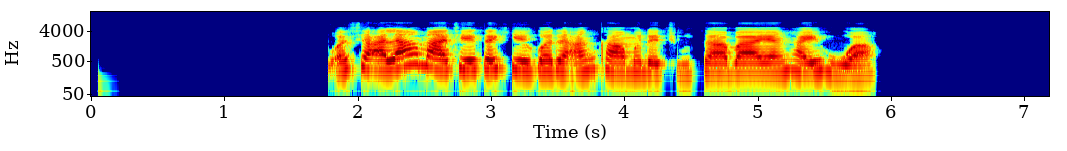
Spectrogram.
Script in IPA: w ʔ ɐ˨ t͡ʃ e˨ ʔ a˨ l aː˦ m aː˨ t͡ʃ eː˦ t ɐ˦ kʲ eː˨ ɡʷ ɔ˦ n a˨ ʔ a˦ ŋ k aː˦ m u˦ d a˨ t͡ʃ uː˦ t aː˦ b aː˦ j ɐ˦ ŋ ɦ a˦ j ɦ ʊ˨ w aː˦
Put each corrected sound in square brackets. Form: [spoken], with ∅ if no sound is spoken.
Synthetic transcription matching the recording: w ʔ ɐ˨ t͡ʃ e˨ ʔ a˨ l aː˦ m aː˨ t͡ʃ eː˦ t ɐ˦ kʲ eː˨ ɡʷ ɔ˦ [d] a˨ ʔ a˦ ŋ k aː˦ m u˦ d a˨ t͡ʃ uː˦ t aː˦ b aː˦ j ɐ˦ ŋ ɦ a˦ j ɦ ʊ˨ w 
